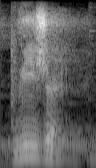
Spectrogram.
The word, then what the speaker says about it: vision: that's what is this s is pronounced as gen then we say vision and not vision it is vision then we have decision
